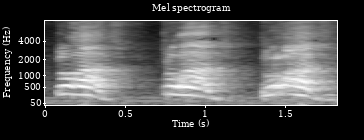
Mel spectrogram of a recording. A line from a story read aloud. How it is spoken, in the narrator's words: we howled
